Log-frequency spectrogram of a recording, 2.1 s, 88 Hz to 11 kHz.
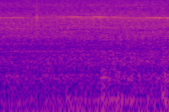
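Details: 2008 Toyota Prius Gen 2 auction donor car, after sitting long and a strange start-up noise from dry top end: steady low idle, even rumble, no knocks or misses; engine running smoothly.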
